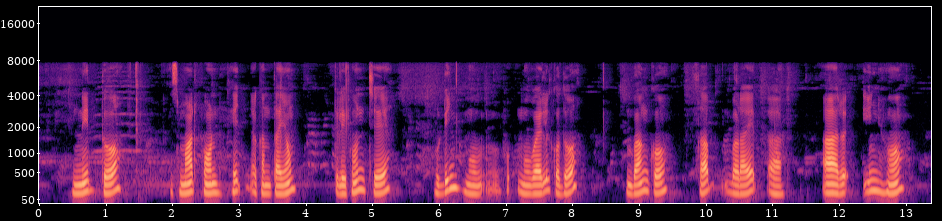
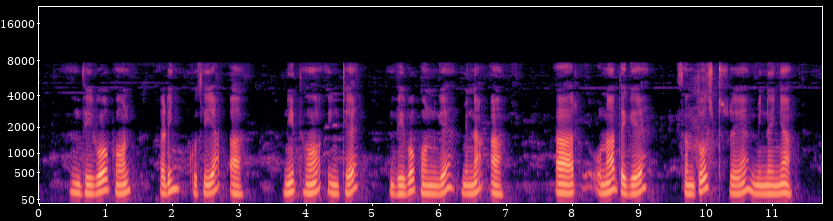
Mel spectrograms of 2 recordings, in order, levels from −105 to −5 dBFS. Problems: none marked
